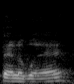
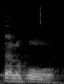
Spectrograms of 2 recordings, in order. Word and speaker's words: De La Warr: The reason we say Delaware is because of the family name. The family pronounce it Delaware. And there's connections to the states to Delaware state. There's a connection there. So, but I think we're slowly moving back to Delawir, aren't we?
